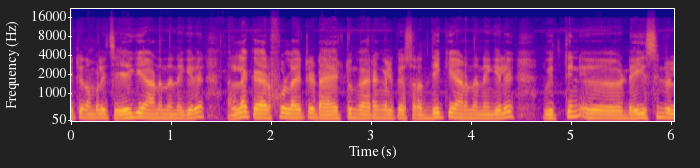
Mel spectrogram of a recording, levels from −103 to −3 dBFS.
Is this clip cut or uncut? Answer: uncut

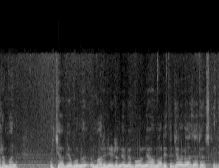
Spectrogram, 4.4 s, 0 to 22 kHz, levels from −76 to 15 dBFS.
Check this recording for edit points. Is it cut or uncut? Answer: uncut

